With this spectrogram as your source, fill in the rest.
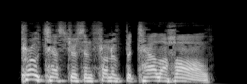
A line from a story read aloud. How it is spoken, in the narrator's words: she snaps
